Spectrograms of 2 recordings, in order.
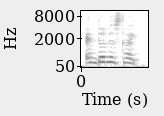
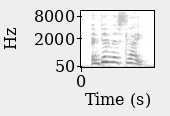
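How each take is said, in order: Both takes have the same delivery.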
